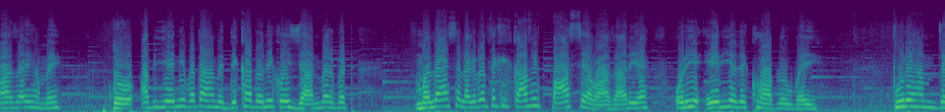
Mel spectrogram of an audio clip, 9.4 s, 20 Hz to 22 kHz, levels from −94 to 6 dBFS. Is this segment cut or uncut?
uncut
